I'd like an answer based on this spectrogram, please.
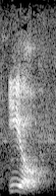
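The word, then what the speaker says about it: il: plural and L plural notice that these are pronounced the same eel eel l l um for eel it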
